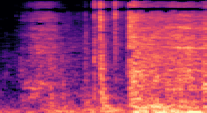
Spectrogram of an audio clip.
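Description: Car engine with a raspy exhaust after catalytic converter removal turns over and catches, rising from quiet into a rough, close rumble in about a second.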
